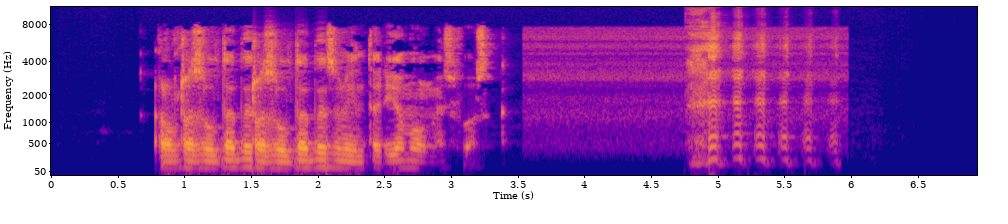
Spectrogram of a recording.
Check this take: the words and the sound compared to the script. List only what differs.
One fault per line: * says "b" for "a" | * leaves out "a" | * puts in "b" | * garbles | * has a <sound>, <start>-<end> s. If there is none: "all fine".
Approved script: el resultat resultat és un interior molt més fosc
* has a laugh, 4.7-5.9 s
